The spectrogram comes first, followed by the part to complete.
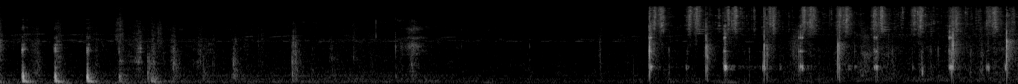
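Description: A run of sharp, irregular clicks and knocks: a few in the first two seconds, then a quiet stretch, then a denser run of several a second from about two-thirds of the way in.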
